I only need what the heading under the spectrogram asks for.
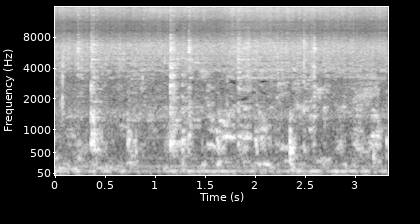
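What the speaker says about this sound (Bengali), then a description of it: "তেলের মধ্যে কিছুক্ষণ নাড়িয়ে চাড়িয়ে নেব, যাতে করে মশলার কাঁচা গন্ধটা কেটে যায়" Tomato, turmeric and chili powder are stirred in hot oil, giving a soft, low sizzle with faint scattered spatula clicks and scrapes, no voices.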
